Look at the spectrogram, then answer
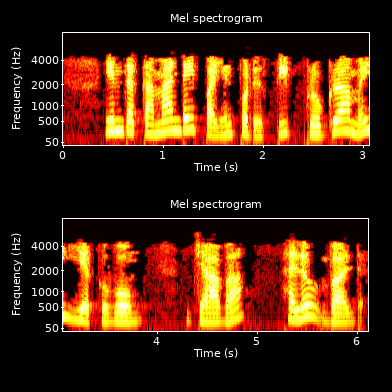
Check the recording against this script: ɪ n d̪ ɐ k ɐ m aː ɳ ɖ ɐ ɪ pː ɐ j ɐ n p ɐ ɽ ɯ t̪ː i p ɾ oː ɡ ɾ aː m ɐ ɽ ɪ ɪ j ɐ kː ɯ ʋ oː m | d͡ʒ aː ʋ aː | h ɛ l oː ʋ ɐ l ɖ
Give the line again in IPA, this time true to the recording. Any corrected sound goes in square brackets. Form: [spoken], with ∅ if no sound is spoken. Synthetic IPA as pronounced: ɪ n d̪ ɐ k ɐ m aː ɳ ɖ ɐ ɪ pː ɐ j ɐ n p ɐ ɽ ɯ t̪ː i p ɾ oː ɡ ɾ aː m ɐ [∅] ɪ ɪ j ɐ kː ɯ ʋ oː m | d͡ʒ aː ʋ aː | h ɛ l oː ʋ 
